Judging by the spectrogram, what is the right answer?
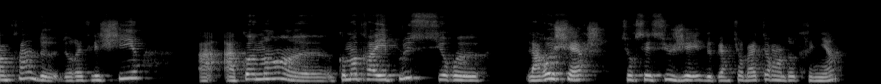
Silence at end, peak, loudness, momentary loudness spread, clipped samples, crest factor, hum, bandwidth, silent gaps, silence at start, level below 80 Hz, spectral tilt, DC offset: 0.4 s; -12 dBFS; -29 LUFS; 8 LU; under 0.1%; 18 dB; none; 12 kHz; none; 0 s; -78 dBFS; -6 dB/octave; under 0.1%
